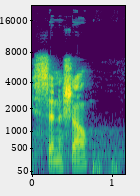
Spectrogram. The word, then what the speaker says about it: seneschal: He was the seneschal or senescal. Oh, How is that word pronounced?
